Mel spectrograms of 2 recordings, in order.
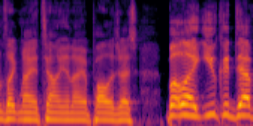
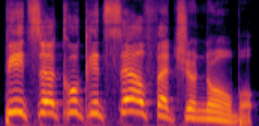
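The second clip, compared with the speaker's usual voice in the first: mock Russian accent; 6 semitones higher than usual. Continuing Soviet Russia joke.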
